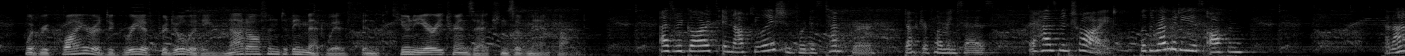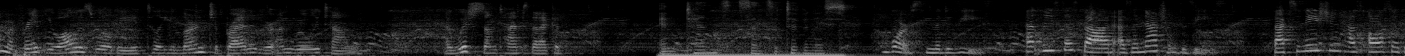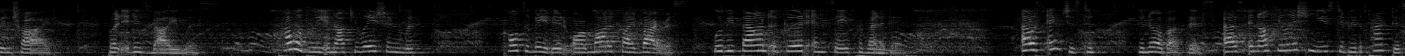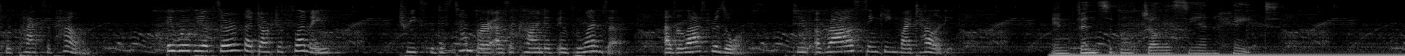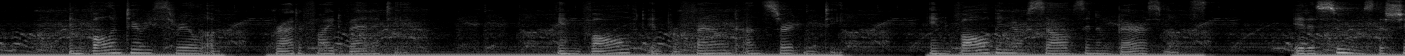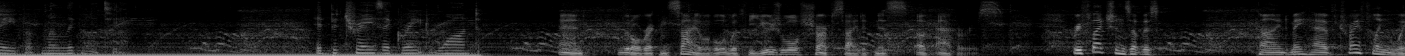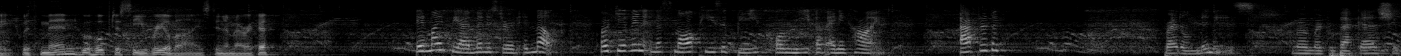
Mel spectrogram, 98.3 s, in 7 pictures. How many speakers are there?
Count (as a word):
four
